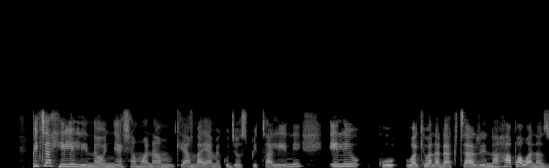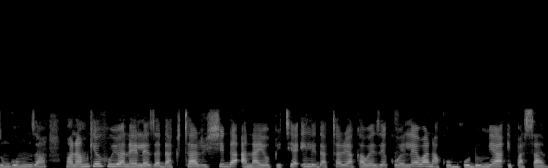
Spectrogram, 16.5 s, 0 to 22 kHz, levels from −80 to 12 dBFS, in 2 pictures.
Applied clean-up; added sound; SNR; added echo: none; none; none; none.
